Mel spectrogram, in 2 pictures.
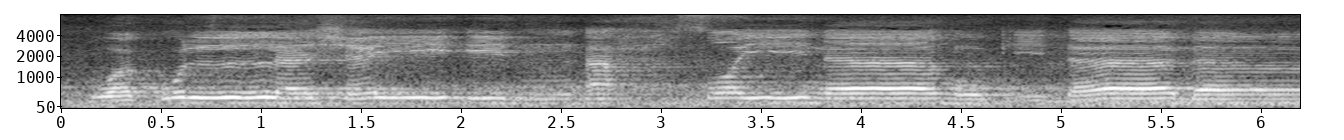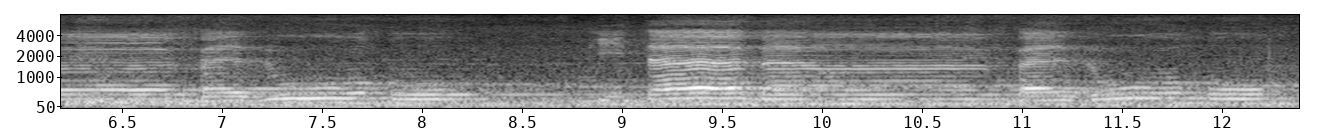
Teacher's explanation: Tanwin bertemu dengan huruf fa, maka hukumnya adalah ikhfa, harus disamarkan.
